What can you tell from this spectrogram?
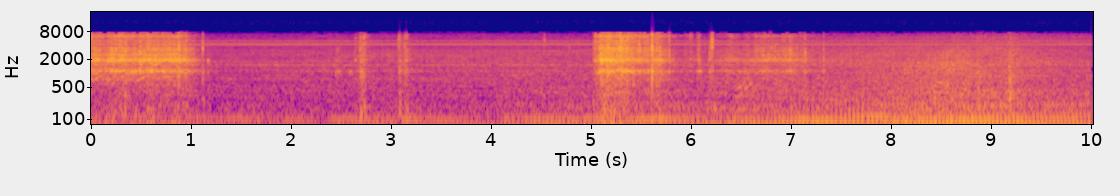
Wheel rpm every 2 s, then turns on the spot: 30, 0, 30, 0, 0.
4-6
